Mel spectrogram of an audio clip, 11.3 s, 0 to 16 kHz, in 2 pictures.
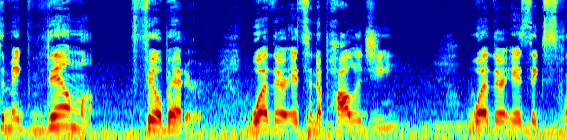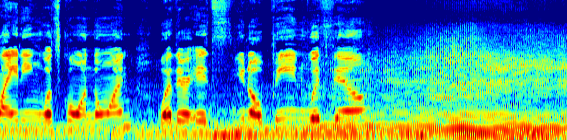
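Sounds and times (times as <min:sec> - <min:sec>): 
speech: 0:00.0 - 0:09.5
motorcycle engine roaring: 0:03.2 - 0:11.3.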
